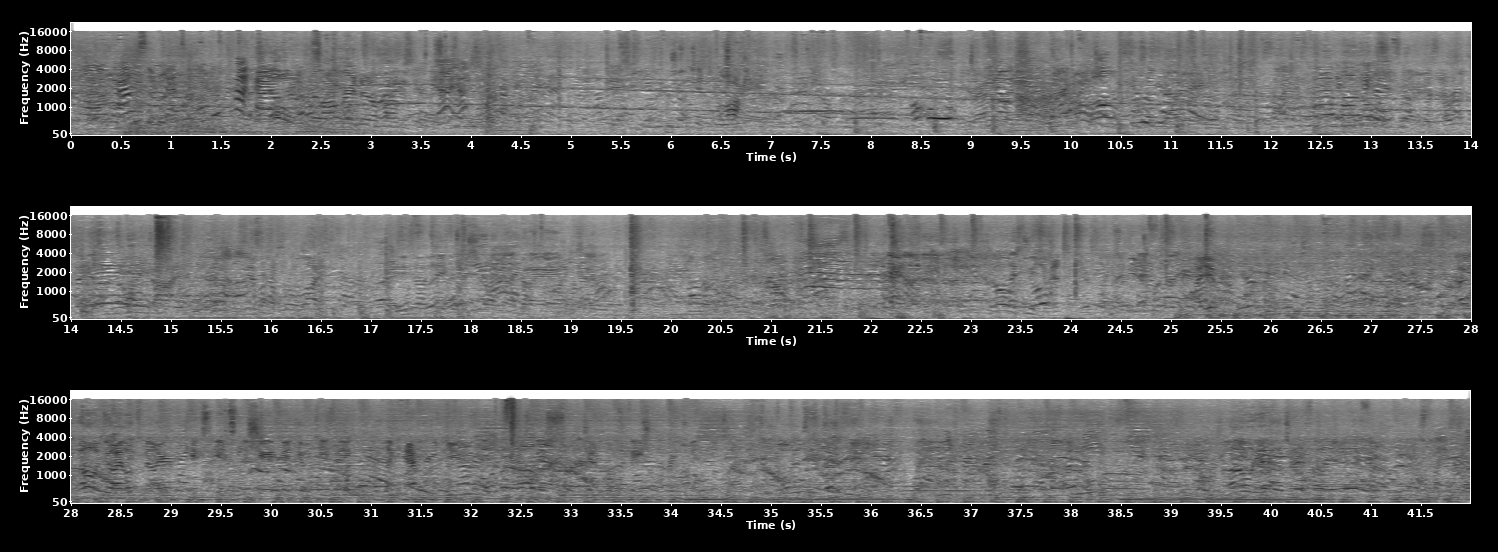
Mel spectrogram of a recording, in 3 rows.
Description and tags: crowd ext medium backyard punk party in crowd1
backyard, crowd, ext, medium, party, punk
